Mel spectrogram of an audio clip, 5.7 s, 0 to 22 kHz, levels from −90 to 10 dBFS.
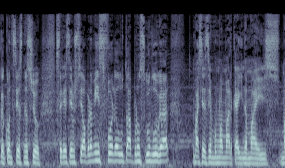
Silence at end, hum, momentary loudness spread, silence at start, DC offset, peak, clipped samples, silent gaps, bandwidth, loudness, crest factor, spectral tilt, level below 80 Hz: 0 s; none; 6 LU; 0 s; under 0.1%; -2 dBFS; under 0.1%; none; 16 kHz; -14 LUFS; 12 dB; -4.5 dB/octave; -40 dBFS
